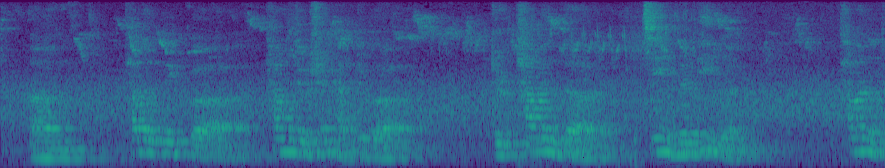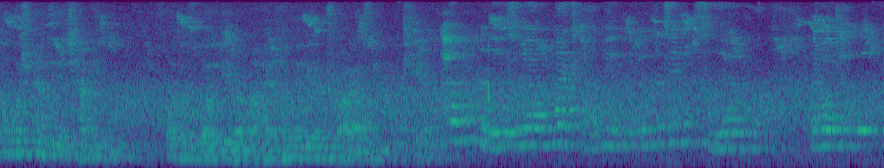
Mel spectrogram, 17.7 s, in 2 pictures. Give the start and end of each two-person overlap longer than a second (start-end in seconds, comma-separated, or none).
none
